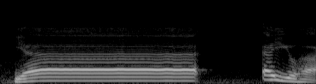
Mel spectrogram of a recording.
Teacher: فنمد الألف مدا جيدا أربع حركات، ونخرج الهمزة من مخرجها مع الاعتناء بحركتها · Term: مد منفصل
